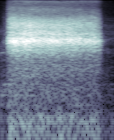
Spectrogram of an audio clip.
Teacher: So the sheen spreads from the middle of the tongue. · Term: At-tafashi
